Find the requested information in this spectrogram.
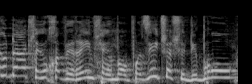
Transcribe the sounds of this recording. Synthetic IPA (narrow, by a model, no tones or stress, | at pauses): jodaːt̪ʃhajuχaveʁimʃeajumbaopozit͡ssjaʃedibʁu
